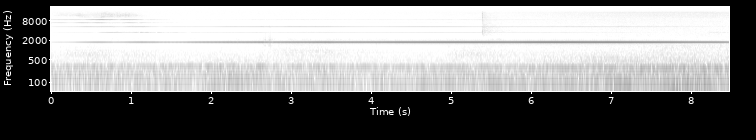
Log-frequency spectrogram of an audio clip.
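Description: Television score cue: a single high, pure tone held steadily over a low rumbling drone, slowly growing louder.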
